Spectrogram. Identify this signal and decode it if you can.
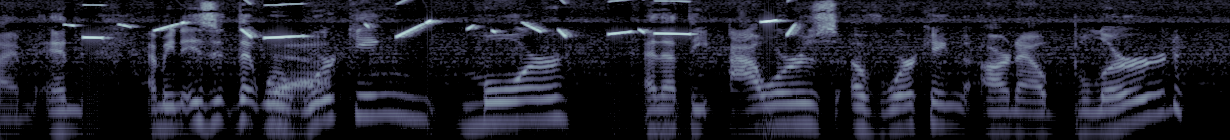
Bird-like chirps, with speech in English. There is no code.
